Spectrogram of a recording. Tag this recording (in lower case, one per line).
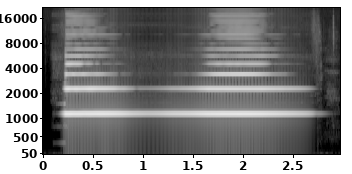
wind instrument
musical instrument
music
